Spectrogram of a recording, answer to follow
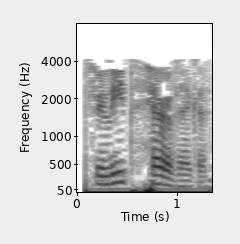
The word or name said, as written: herreweghe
